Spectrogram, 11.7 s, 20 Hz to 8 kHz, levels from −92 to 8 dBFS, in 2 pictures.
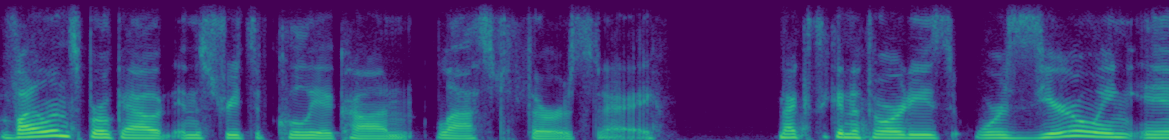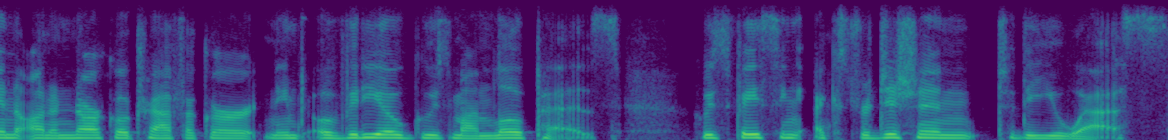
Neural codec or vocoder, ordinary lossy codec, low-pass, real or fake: none; Opus, 16 kbps; 7.2 kHz; real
